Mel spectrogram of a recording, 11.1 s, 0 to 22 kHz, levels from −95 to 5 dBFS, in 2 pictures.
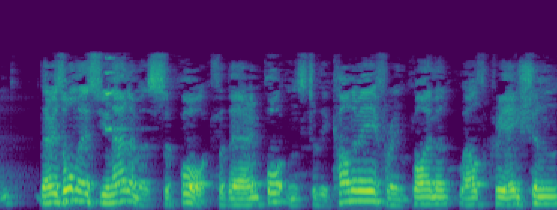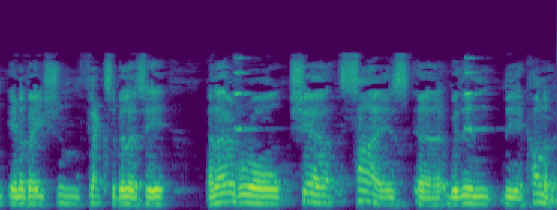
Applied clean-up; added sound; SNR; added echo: classical method WPE with log-MMSE.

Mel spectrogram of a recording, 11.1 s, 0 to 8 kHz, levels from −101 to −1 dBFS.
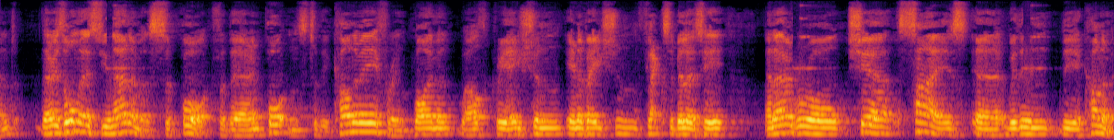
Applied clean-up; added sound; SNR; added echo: neural separator model SepFormer DNS4.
